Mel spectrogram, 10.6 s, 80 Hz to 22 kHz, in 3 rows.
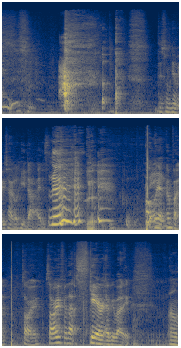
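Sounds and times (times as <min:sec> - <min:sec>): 
person coughing after choking on water: 0:01.1 - 0:02.5
speech: 0:03.4 - 0:10.5.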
